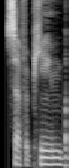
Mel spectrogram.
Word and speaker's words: cefepime: So we can probably go back to just like using the basic rhyming scheme for the last couple of letters, which is P-I-M-E, so cefepime, but you could pronounce it pime. And if you mispronounce it that way, then you could have lime, dime, something like that, where you might have trouble explaining that to someone else.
